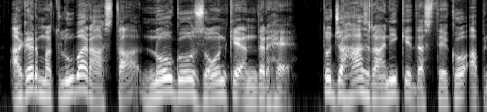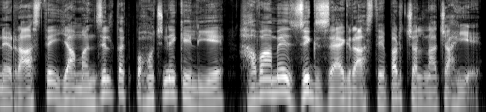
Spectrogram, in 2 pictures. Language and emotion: Urdu, neutral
